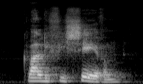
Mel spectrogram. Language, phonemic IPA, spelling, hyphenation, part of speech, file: Dutch, /kʋaː.li.fiˈseː.rə(n)/, kwalificeren, kwa‧li‧fi‧ce‧ren, verb, Nl-kwalificeren.ogg
- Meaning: 1. to qualify (to become competent or eligible for some position or task) 2. to qualify (to describe or characterize something by listing its qualities)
